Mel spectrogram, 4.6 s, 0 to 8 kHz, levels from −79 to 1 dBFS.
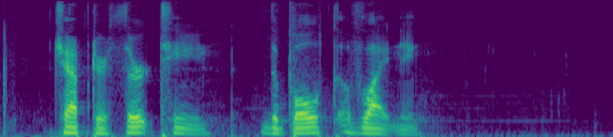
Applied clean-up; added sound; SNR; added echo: neural separator model SepFormer DNS4.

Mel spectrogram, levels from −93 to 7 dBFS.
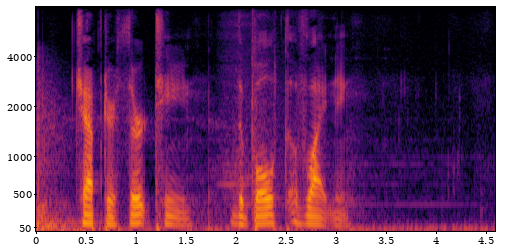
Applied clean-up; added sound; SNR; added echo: none; Shatter; 18 dB; none.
